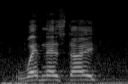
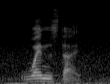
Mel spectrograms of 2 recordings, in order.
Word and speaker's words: Wednesday: after Tuesday is Wednesday get rid of the D and you'll pronounce this word perfectly Wednesday not wet nest day it's Wednesday and finally we have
